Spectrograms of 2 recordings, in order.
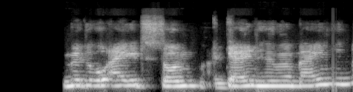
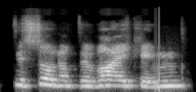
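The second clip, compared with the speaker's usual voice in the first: ordinary delivery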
